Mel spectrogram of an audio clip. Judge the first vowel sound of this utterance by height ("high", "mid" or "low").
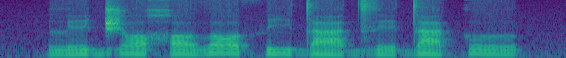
high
